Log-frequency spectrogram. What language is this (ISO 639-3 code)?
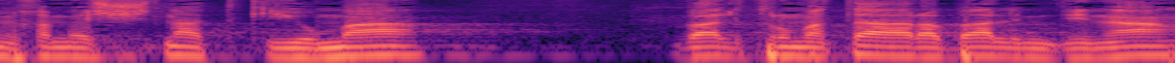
heb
